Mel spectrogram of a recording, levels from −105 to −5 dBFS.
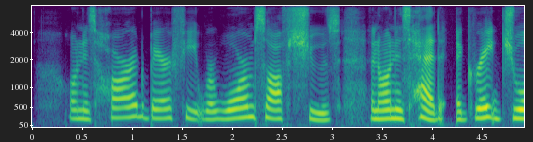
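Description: From 0.05 s to 4.76 s, the level climbs steadily. This is automatic gain rising. The gain control judged the incoming speech too quiet and kept turning itself up. The rise totals about 8 dB over more than four seconds. Voice and background noise swell together, because the control lifts everything it receives. The background grows along with the speech. The call microphone path's band limit, with nothing above 8 kHz, stays constant throughout.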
